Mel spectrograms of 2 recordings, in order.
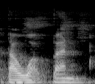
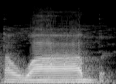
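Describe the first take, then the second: First: The word ends with an -an sound. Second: The word ends on a bare b consonant. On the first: The full tanwin ending is kept. "harusnya kan dibaca tawaban karena ada fathah ten" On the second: The word is stopped on as a pause. "jangan dibaca wakof... juga nggak boleh"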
